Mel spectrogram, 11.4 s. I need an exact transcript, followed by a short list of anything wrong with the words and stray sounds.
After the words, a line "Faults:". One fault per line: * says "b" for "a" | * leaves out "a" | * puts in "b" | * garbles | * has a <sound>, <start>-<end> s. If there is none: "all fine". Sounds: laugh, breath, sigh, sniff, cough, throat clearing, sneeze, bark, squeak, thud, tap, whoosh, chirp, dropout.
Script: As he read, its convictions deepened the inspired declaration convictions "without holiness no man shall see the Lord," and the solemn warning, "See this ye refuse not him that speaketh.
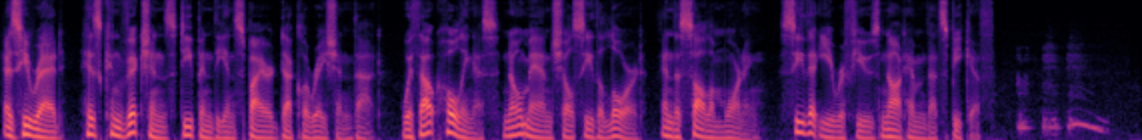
As he read, his convictions deepened the inspired declaration that "without holiness no man shall see the Lord," and the solemn warning, "See that ye refuse not him that speaketh.
Faults:
* says "his" for "its"
* says "that" for "convictions"
* says "that" for "this"
* has a throat clearing, 10.2-11.1 s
